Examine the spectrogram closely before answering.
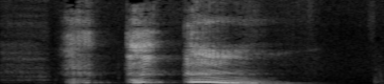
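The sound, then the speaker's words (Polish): Throat clearing performed by a voice playing a wolf character: three short gruff bursts, the last one longer and voiced, sliding down in pitch before fading, with no other sound. “Wilk chrząknął i wyrecytował.”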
